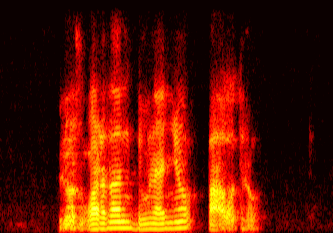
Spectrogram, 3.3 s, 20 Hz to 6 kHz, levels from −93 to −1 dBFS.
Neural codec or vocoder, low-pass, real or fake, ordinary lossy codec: vocoder, 22.05 kHz, 80 mel bands, HiFi-GAN; 5.4 kHz; fake; Opus, 16 kbps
